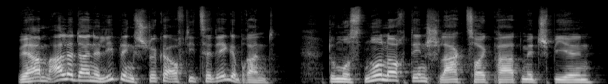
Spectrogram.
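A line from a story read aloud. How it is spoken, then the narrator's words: Plain. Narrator (German): sagte Leo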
